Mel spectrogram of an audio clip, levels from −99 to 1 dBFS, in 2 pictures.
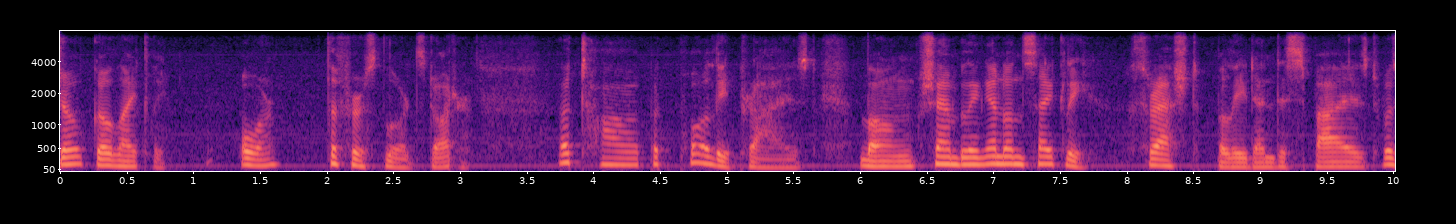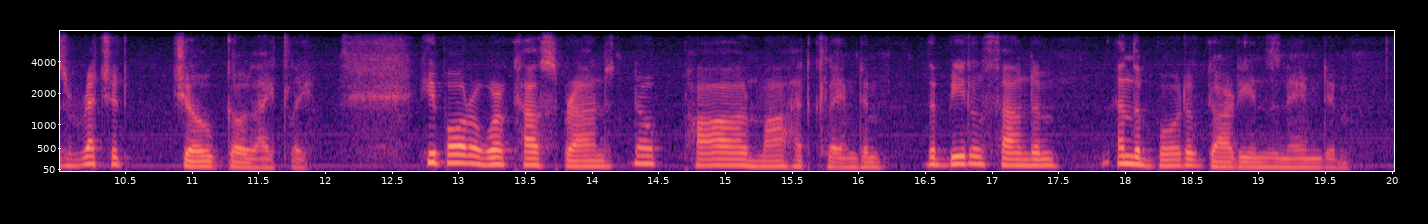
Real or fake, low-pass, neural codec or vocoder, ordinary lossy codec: real; 7.2 kHz; none; Opus, 24 kbps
